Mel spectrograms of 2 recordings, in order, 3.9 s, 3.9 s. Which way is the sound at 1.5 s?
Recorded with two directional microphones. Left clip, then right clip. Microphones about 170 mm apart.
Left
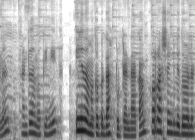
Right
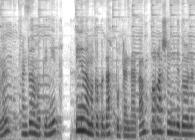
30° left (ahead or behind).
